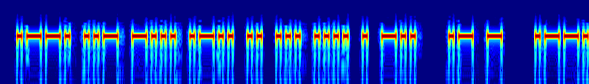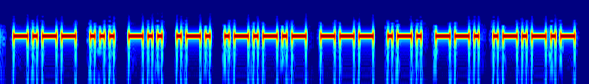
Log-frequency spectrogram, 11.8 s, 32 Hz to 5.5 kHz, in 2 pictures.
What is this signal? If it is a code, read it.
Morse code, heard as a keyed tone, about 25 wpm, 600 Hz. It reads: PUBLISHED AT PYSDR.ORG.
